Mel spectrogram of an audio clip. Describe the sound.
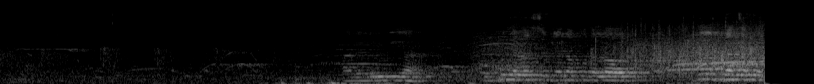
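An audience breaks into applause partway through, the clapping swelling louder with raised, cheering voices mixed in, then cutting off abruptly at the end.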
